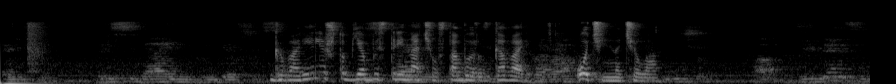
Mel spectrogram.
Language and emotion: Russian, angry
